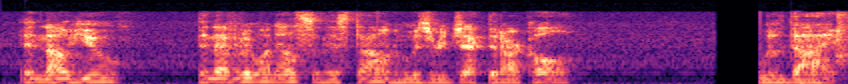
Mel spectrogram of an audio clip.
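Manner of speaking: put-on female voice. The narrator voices Lady Fiona Wachter addressing the crowd in the square: Lady Fiona Wachter, female voice. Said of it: "you hear this female voice speaking".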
